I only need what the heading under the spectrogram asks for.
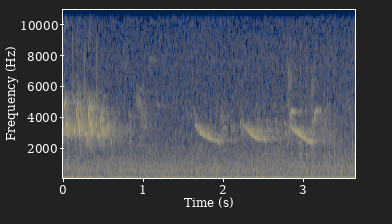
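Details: Zebra finch perched; a short burst of buzzy stacked notes, then three clear descending whistled slurs spaced about half a second apart over low hiss.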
